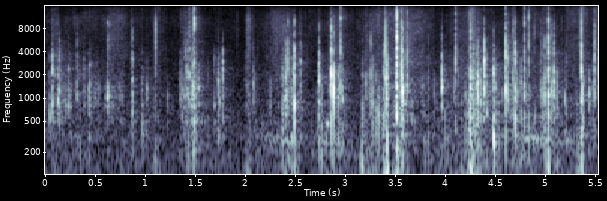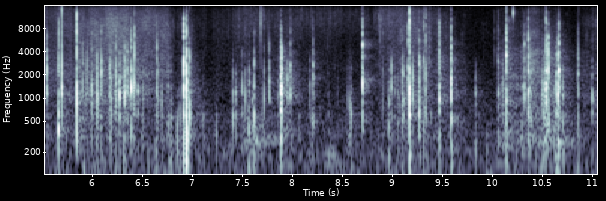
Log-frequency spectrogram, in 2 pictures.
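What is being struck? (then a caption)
Cotton pads in thin plastic wrapping. A tall cylindrical pack of cotton pads in thin plastic wrapping is squeezed and crinkled with fingernails. It gives a quiet, continuous run of bright, dry plastic crinkles and sharp crackles, with no low end. The short snaps rise and fall in loose bursts throughout.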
